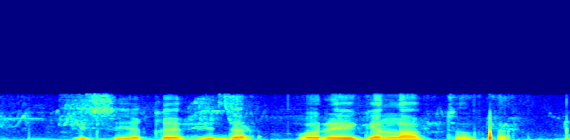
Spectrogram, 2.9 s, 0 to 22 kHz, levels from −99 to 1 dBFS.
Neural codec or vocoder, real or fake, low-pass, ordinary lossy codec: none; real; 7.2 kHz; none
